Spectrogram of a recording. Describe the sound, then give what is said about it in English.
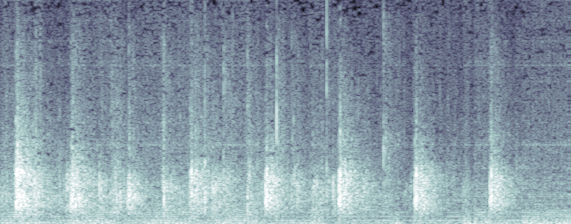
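An audience at a church service claps together as a clap offering unto the Lord while taking their seats, the dense crowd applause swelling in a steady pulse about every half second, moderately loud and without any voices. “Why don't you take your seat with a clap offering unto the Lord.”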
